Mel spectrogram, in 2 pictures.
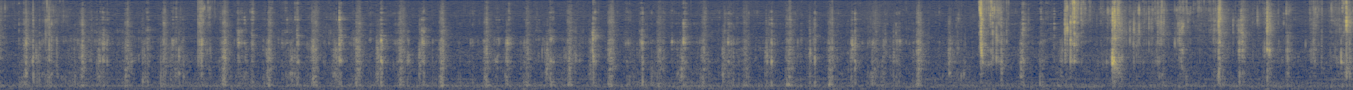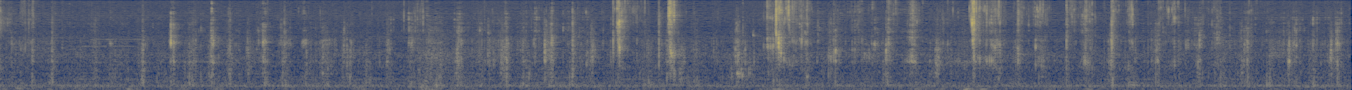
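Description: Close-miked chewing of a mouthful of napa cabbage kimchi and seaweed-wrapped rice: many small, quick crunches and wet clicks, with a few sharper crunches. A faint steady hum runs underneath.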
